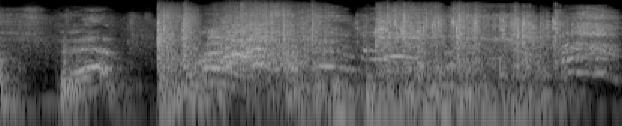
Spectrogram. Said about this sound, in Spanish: Calimán se lanza con toda su prodigiosa fuerza muscular, embistiendo la puerta cerrada y haciéndola saltar de sus goznes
